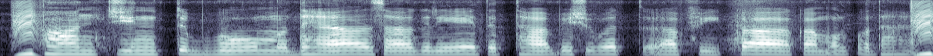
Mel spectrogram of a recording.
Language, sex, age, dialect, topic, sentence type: Hindi, female, 25-30, Kanauji Braj Bhasha, agriculture, statement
